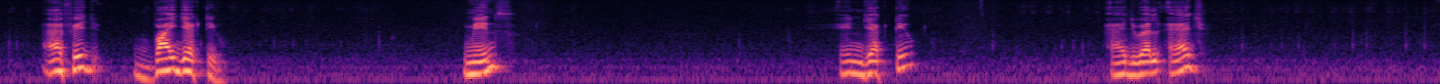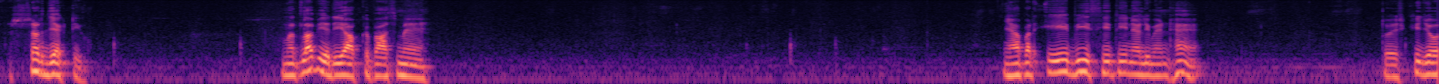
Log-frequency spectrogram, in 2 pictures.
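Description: An elderly man speaks calmly in short phrases, close to a microphone, with pauses between them.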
